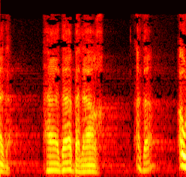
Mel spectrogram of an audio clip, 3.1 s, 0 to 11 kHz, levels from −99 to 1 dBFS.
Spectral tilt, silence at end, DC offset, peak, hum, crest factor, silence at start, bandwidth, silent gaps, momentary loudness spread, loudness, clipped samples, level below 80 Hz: -6.5 dB/octave; 0 s; under 0.1%; -4 dBFS; none; 18 dB; 0 s; 8.8 kHz; none; 20 LU; -23 LUFS; under 0.1%; -58 dBFS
